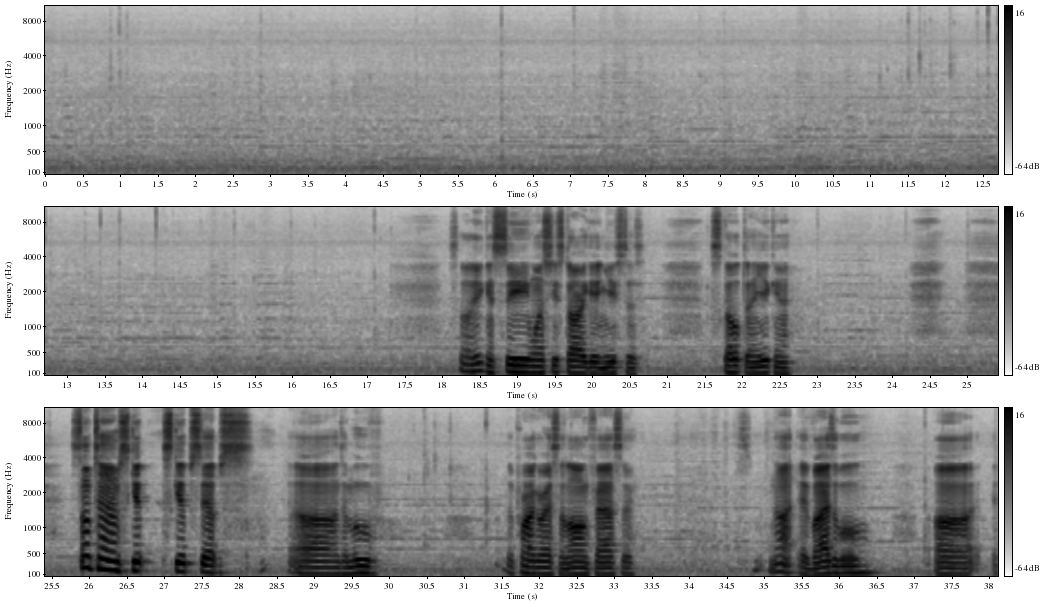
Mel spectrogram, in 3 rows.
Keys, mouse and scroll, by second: 1.0 shift+click, 1.3 click, 3.5 click, 6.3 click, 7.6 click, 9.3 click, 12.0 f, 12.9 click, 13.9 click, 14.6 click, 15.9 click, 17.3 click, 19.8 click, 22.0 click, 23.2 click, 24.4 click, 25.7 click, 29.1 click, 31.8 click, 32.8 shift+click, 36.2 shift+click, 37.5 click.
